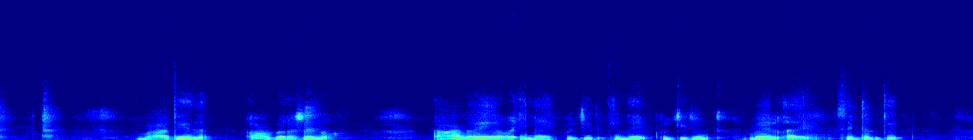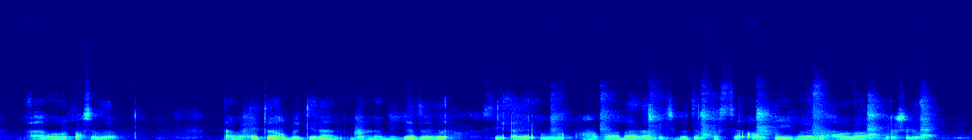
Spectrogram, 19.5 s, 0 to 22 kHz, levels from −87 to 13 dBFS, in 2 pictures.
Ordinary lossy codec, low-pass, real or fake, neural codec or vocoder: none; none; fake; codec, 44.1 kHz, 2.6 kbps, DAC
